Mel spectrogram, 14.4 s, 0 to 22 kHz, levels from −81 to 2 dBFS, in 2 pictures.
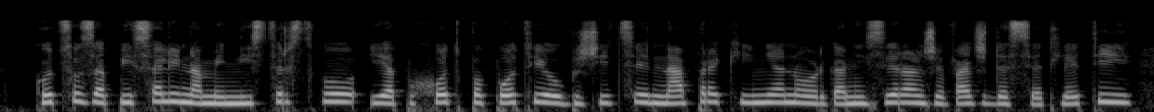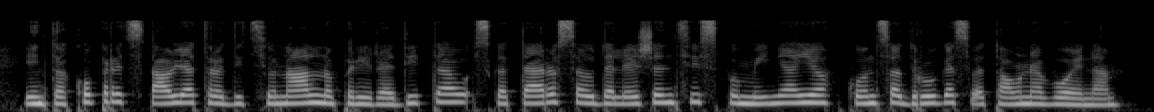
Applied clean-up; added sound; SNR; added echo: none; none; none; none.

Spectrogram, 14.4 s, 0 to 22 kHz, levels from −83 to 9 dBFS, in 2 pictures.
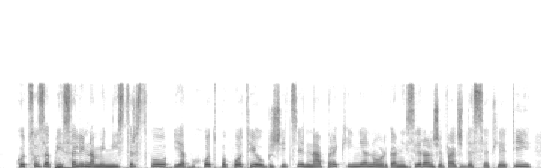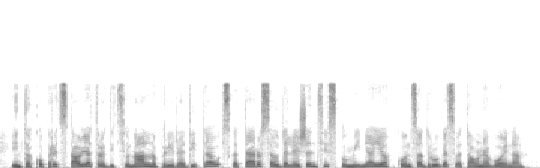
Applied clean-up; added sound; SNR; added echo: neural mask model DeepFilterNet 3.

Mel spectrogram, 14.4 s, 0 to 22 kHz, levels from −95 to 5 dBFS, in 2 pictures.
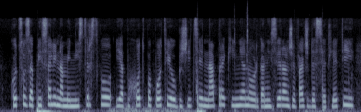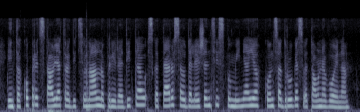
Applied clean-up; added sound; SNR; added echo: none; Wind; 10 dB; none.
